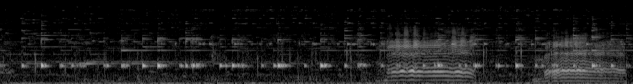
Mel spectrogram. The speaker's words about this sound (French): Fontaine d'Ayushki, au milieu d'un troupeau de brebis. Donc les brebis, ici, il y en a partout.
